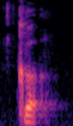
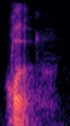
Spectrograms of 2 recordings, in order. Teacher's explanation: क जब बोलते हैं तो वो हलक के अंदर से थोड़ा उच्चारण होता है और क जो है वो मुंह के अंदर अगले भाग से होता है।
